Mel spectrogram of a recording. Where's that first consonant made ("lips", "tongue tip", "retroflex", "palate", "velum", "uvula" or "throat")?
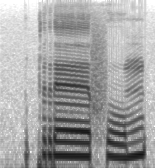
lips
